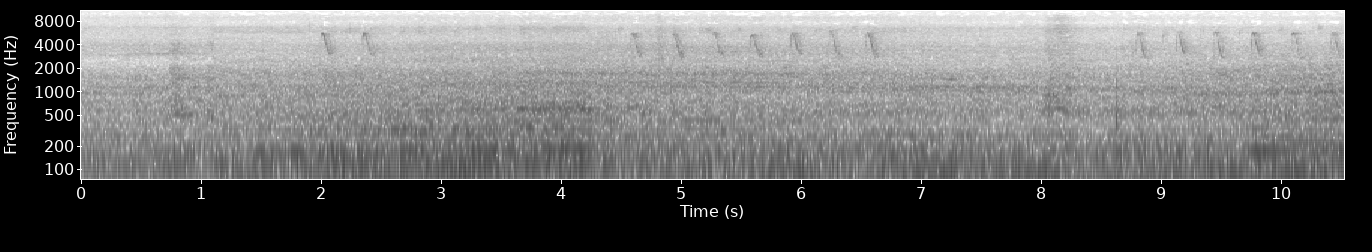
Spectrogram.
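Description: A bird calling in runs of short, quickly falling high notes, about three or four a second, over a steady low rumble.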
